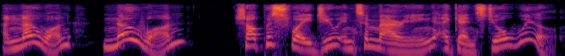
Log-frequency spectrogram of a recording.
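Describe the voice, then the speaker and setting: An actor with a British accent playing a hearty, possessive husband with an emphatic, commanding way of talking, in radio drama style. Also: male voice, high voice, sing-song, slow pace, heavily acted. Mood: firm, possessive. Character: hearty, possessive husband protecting his sister-in-law.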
